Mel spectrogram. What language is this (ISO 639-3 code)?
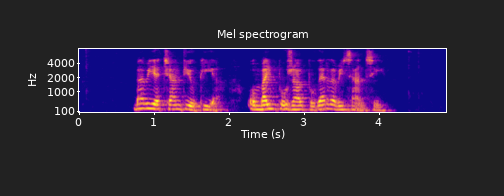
cat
